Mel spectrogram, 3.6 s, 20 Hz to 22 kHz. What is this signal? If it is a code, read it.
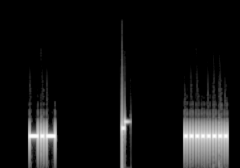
Morse code, heard as a keyed tone, about 28 wpm, 700 Hz. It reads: K <HH>
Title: Single Character (Letter:Number:Punctuation:Prosign) 28wpm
